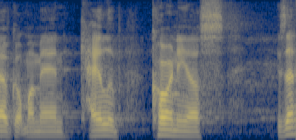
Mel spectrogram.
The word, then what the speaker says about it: Coroneos: Today I've got my man, Caleb Coroneos. Is that how you say it? Coroneos, yeah.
